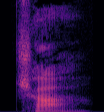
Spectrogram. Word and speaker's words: 差: Cha. – Is pronounced with a falling tone.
